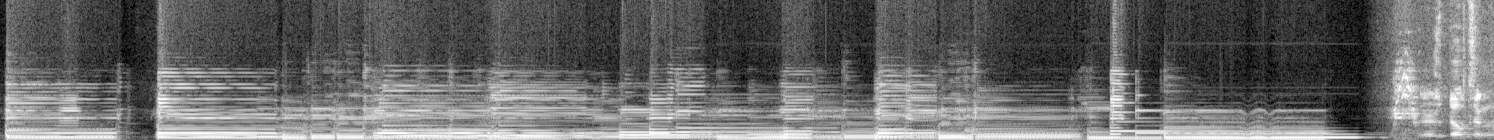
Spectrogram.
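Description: An electric guitar plays a clean, dry tone through a Bogner Alchemist amp, ringing out sustained chords and single notes loudly and up close, with a brief gap early on and a short noisy scrape at the end.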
